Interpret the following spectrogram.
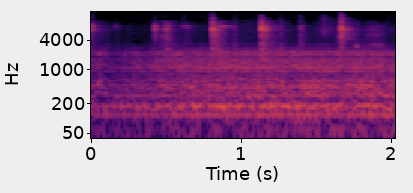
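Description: Static hiss from an amateur radio receiver's speaker, tuned to an empty frequency with the RF gain turned all the way up, with a few faint clicks. The static keeps going with the coax shield connected, the sign that the feedline and antenna are not shorted.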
